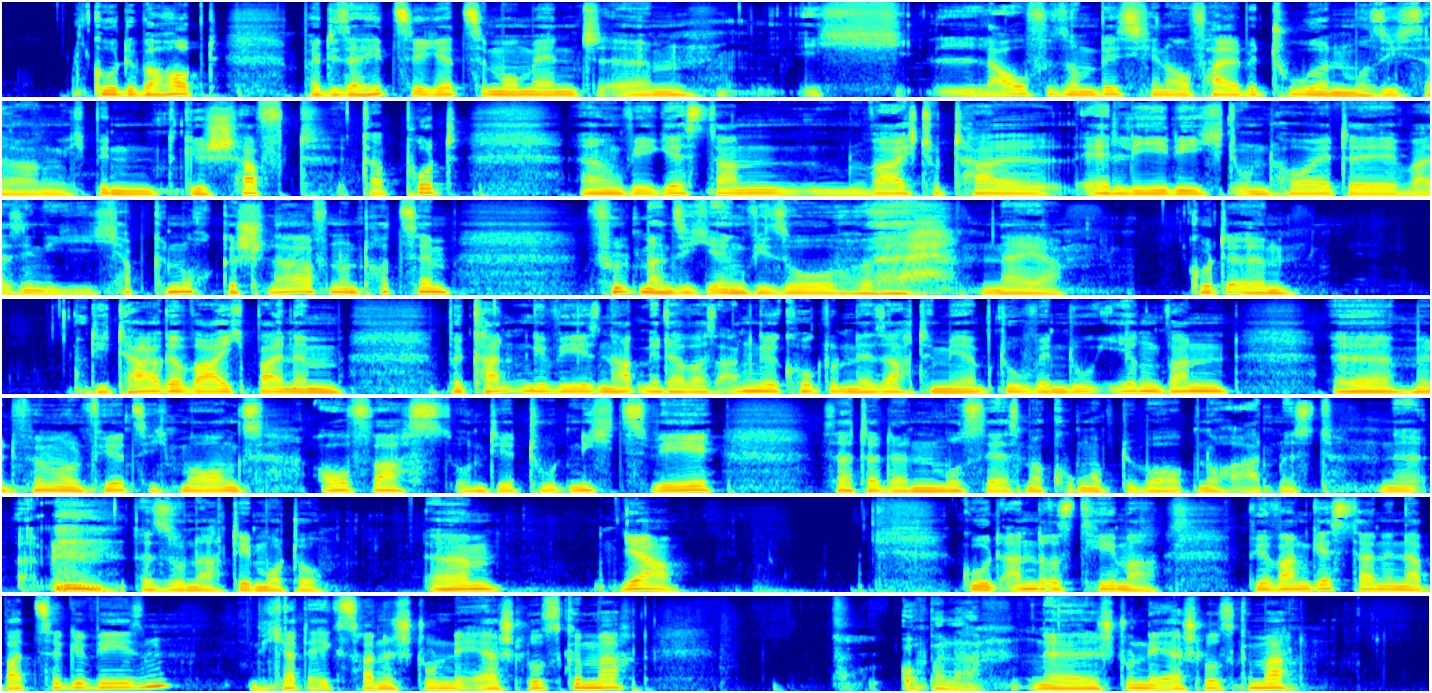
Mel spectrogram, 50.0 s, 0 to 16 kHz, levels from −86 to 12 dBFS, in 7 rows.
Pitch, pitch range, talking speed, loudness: 120 Hz, 110-130 Hz, 150 wpm, -19 LUFS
